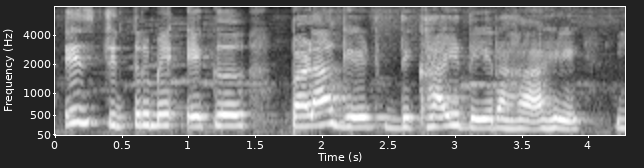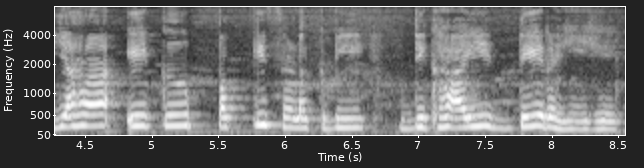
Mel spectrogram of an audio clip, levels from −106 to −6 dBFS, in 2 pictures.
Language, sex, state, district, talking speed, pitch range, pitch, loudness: Hindi, female, Madhya Pradesh, Bhopal, 135 wpm, 210-255 Hz, 230 Hz, -14 LUFS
